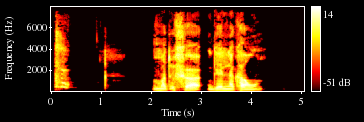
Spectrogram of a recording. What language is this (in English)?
Kalkoti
